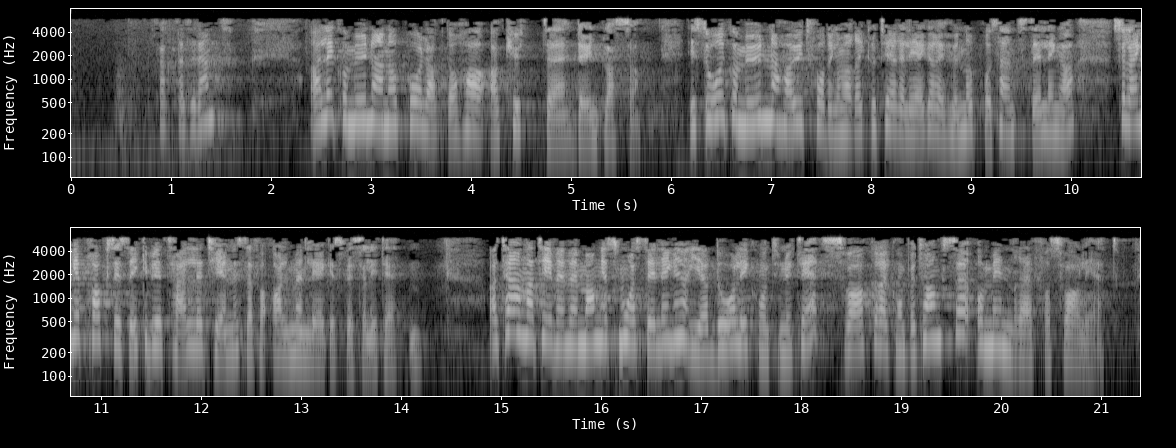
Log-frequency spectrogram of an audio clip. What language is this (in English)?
Norwegian Bokmål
